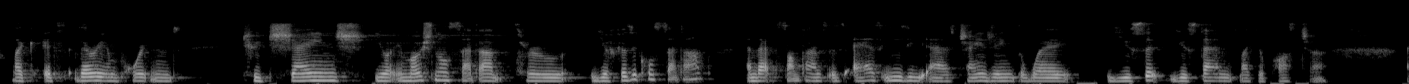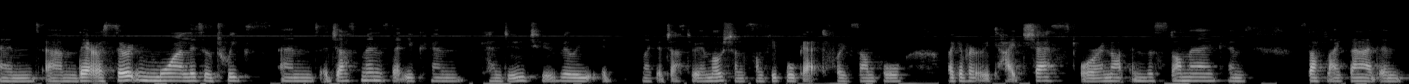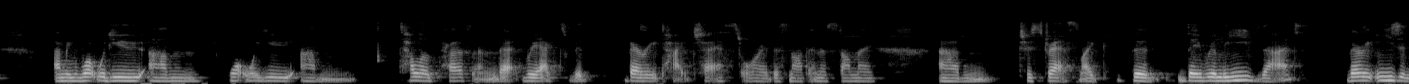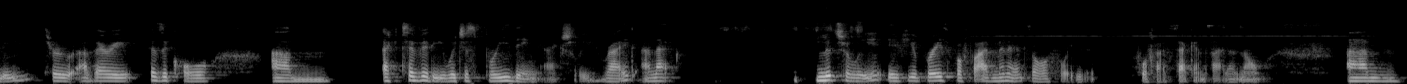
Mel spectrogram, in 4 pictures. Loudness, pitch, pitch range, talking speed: -29 LUFS, 160 Hz, 155-175 Hz, 145 wpm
